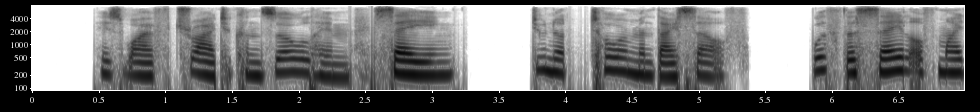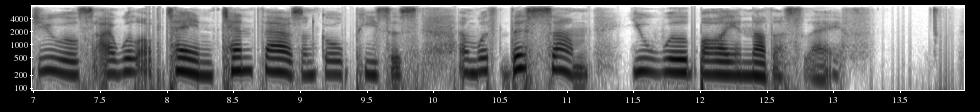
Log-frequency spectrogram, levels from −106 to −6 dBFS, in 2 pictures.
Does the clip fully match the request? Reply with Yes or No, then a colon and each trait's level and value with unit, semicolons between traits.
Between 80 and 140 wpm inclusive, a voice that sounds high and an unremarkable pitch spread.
Yes: slow, 135 wpm; high, 220 Hz; average, 3.0 semitones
